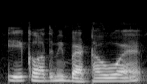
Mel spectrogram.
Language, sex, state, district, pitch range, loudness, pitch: Hindi, male, Uttar Pradesh, Shamli, 150-175 Hz, -15 LUFS, 165 Hz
